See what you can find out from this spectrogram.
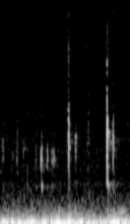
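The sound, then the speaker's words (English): A few faint keystroke clicks from a computer keyboard while typing code in Visual Studio, sparse and irregular, with two sharper taps standing out over a low hum. “I go into Visual Studio and go into a CSS. I could go and type in media and then hit tab,”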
